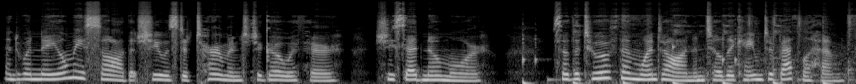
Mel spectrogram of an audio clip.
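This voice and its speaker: A woman narrating scripture as a scripted audio story, with measured, clear phrasing. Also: mid-range voice, no room sound, rough recording. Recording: background music under the voice.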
